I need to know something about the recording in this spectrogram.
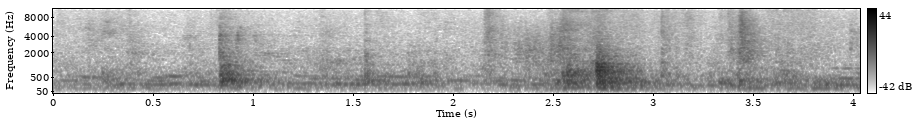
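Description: A board eraser rubs across a board.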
